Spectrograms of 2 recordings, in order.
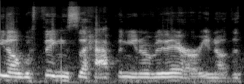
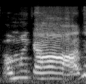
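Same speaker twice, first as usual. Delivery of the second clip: mock dismayed exclamation, higher and louder; exasperated oh my God; 5 semitones higher, 5 dB louder than usual. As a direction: throw up your hands at the chat bot going berserk. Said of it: "And I'm like".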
